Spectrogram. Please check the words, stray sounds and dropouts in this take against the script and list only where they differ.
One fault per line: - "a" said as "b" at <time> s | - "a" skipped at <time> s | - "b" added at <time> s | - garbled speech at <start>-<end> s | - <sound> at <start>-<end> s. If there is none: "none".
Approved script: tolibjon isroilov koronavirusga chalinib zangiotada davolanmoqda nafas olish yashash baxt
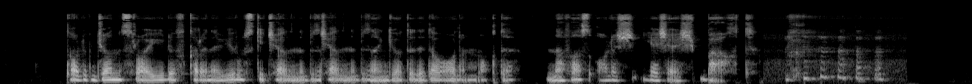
- "chalinib" added at 3.3 s
- laugh at 7.8-8.9 s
